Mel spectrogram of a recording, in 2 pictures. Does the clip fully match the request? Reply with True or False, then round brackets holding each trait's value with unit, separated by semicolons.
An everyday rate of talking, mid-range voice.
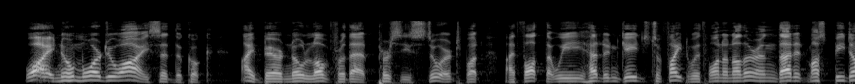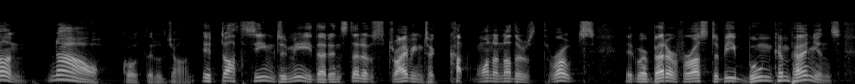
False (215 wpm; 150 Hz)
